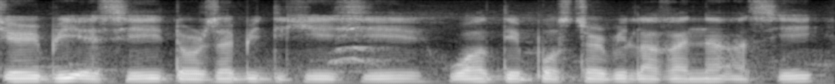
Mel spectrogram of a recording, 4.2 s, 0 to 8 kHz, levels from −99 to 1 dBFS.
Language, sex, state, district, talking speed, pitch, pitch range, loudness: Nagamese, male, Nagaland, Kohima, 170 wpm, 100 Hz, 100-105 Hz, -16 LUFS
